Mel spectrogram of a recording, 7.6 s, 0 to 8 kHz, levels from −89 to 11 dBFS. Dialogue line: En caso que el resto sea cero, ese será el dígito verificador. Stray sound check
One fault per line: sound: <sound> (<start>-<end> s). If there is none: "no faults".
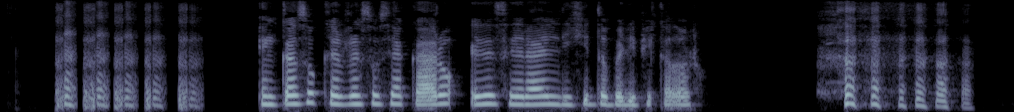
sound: laugh (0.4-1.5 s)
sound: laugh (6.1-7.3 s)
